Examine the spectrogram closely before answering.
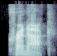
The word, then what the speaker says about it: Krennic: Krenak shuttle should have come with us. Yeah. Who's Krenak? That's the correct Corsanti pronunciation of Krennic, of course.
